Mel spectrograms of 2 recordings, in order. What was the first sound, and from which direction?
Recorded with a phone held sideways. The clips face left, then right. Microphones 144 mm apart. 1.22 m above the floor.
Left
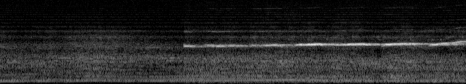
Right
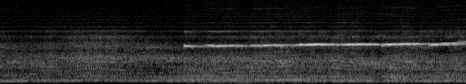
A bird, 10° left (ahead or behind).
